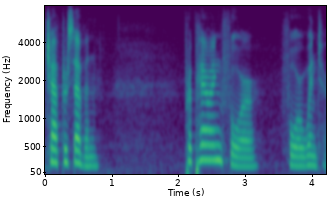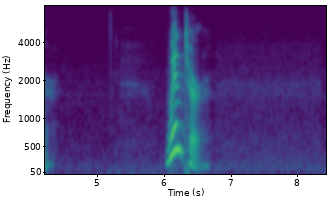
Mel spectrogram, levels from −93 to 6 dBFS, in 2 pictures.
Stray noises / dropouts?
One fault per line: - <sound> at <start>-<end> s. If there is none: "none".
none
